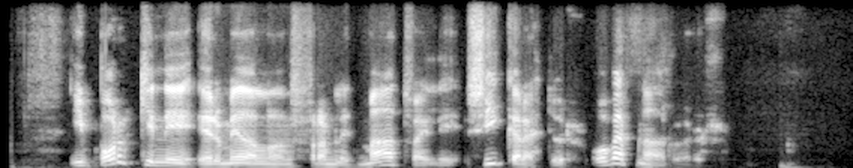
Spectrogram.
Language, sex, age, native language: Icelandic, male, 30-39, Icelandic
